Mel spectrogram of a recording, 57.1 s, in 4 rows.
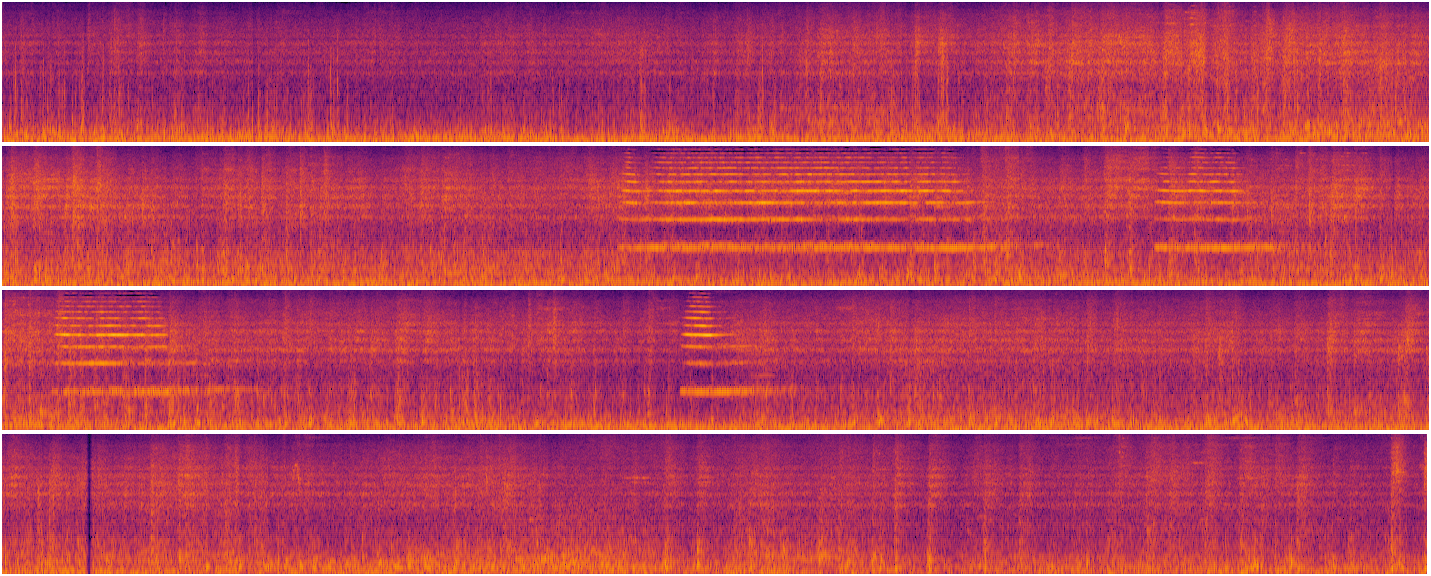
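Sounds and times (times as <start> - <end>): train rumble and wheel clatter: 0.0 - 57.0
locomotive horn blasts: 20.4 - 24.5, 25.8 - 27.2, 29.0 - 30.8, 35.3 - 36.4.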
